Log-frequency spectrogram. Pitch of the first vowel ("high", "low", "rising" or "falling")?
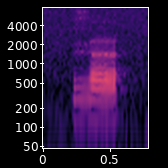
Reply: high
